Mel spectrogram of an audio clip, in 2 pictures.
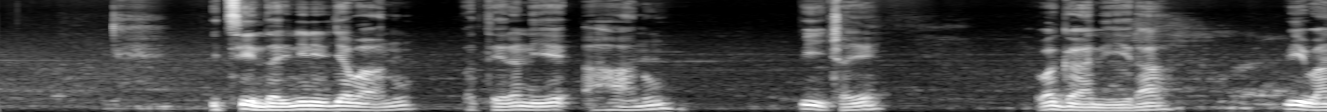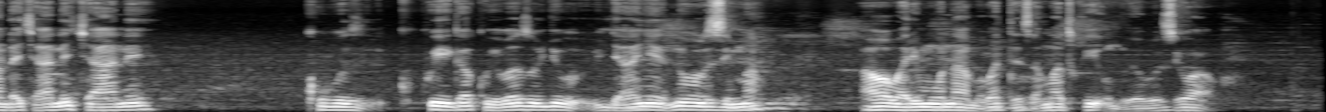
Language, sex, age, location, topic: Kinyarwanda, male, 18-24, Kigali, health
